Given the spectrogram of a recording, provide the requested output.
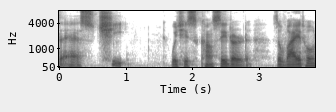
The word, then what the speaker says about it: qi: It pronounced as qi, which is considered the vital life forces or energy that flows through the body.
